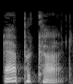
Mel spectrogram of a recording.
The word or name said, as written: apricot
